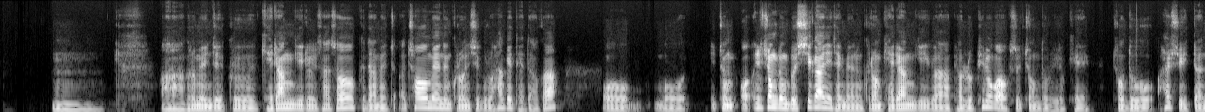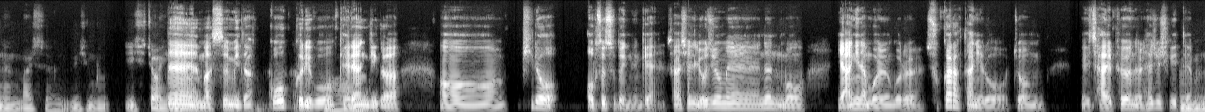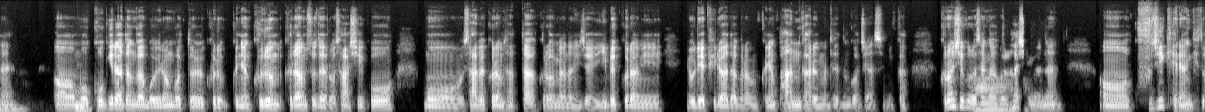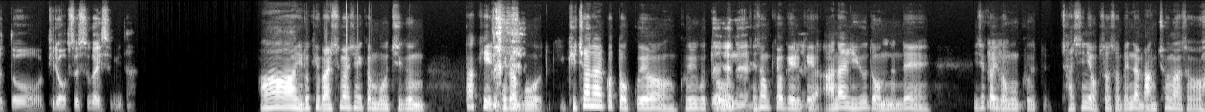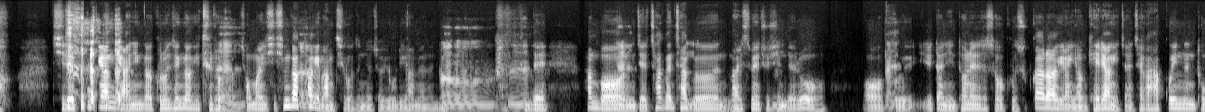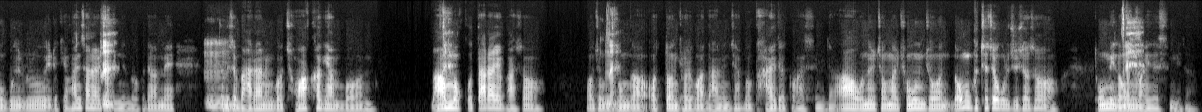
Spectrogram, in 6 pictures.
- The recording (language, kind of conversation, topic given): Korean, advice, 요리에 자신감을 기르려면 어떤 작은 습관부터 시작하면 좋을까요?
- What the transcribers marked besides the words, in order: other background noise; tapping; laughing while speaking: "네"; laughing while speaking: "망쳐 놔서"; laugh; laughing while speaking: "들어요"; laughing while speaking: "요리하면은요"; laugh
